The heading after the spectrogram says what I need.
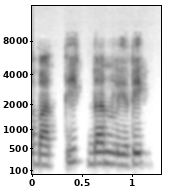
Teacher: direalisasikan sebagai bunyi I besar apabila berada pada silabel tertutup atau silabel berkoda seperti pada kata batik dan lirik.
